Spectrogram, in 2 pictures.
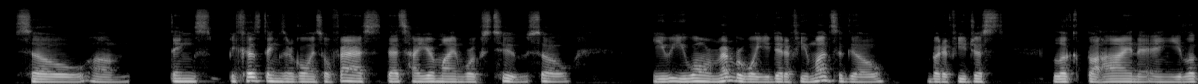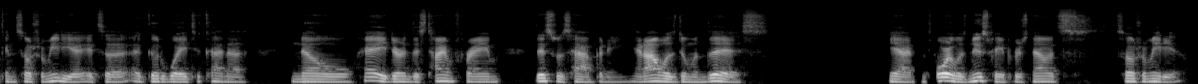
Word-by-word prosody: So, 120 0 0
um, 115 -1 -7 0.4
things 135 0 -1
because 170 +5 +4
things 135 -5 +1
are 130 - 0
going 125 -1 -1
so 125 +1 -4
fast, 140 0 0
that's 130 -1 0
how 130 - -3
your 135 +1 +2
mind 125 -2 -1
works 120 -1 -3
too, 125 -5 -2
so 130 -2 -3 0.8
you 125 +1 -1
you 135 -2 +2
won't 145 0 +3
remember 145 +4 +2
what 125 -2 +1
you 115 - -3
did 125 0 +1
a - - -3
few 125 +1 -4
months 165 +5 -1
ago, 125 0 -4 0.4
but 125 -1 -1
if 120 - -3
you 130 - +1
just 125 0 -3 0.5
look 125 0 +1
behind, 125 +1 0
and 120 -1 -6
you 120 - -3
look 125 +1 -2
in 120 - -4
social 125 0 -2
media, 135 -5 +1
it's 120 -1 -6
a 120 +1 -2
a 130 - -2
good 130 +1 0
way 125 -1 +2
to - - -10
kinda 120 -4 -5 0.4
know, 125 -2 -1
"Hey, 170 -5 +4
during 130 -1 +2
this 120 -1 -3
timeframe, 125 -4 -1 0.3
this 150 +1 +5
was 120 -2 -1
happening 115 -1 -4
and 125 +1 +1
I 145 +3 +8
was 130 -5 +3
doing 120 -2 -3
this." 125 -6 +3 1.2
Yeah, 120 -4 +1
before 165 +9 +8
it - - +8
was 125 -4 +2
newspapers, 120 -7 0
now 130 0 0
it's 120 -9 -10 0.2
social 135 +5 +1
media. 130 0 -1
125 Hz, 170 wpm, -23 LUFS, 120-135 Hz, 1.2 s, I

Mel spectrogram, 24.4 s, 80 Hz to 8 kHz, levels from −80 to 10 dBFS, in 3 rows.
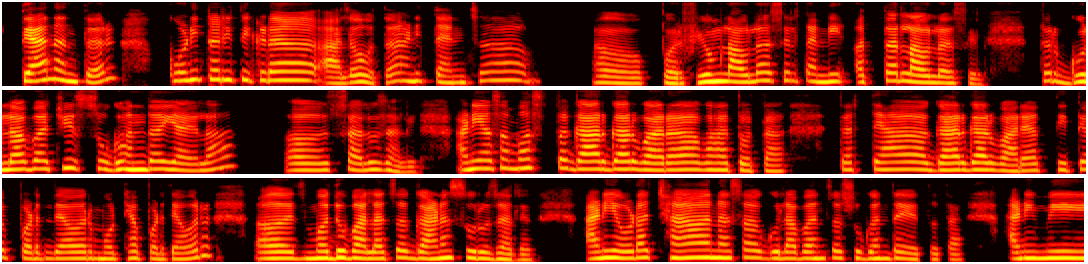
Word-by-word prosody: त्यानंतर 270 -2 +5 0.4
कोणीतरी 315 +3 +1
तिकडं 290 -1 0 0.3
आलं 200 +2 -1
होतं 230 -1 -2
आणि 265 -1 -1
त्यांचं 275 +7 -4 0.6
अ, 200 -3 -2 0.2
परफ्यूम 215 +6 +4
लावलं 245 +1 +3
असेल, 280 0 -8
त्यांनी 250 -1 0
अत्तर 270 +4 -2
लावलं 220 -5 +3
असेल, 195 -3 -9 0.5
तर 275 - -3
गुलाबाची 260 +4 +2
सुगंध 255 -1 +2
यायला 235 0 -1 0.5
अ, 230 +1 -3 0.3
चालू 240 -1 -1
झाली 190 -8 -6 0.3
आणि 250 +3 +2
असा 280 +2 -1
मस्त 300 +1 -3
गार-गार 265 0 +4
वारा 235 0 +4 0.2
वाहत 235 0 -1
होता, 205 -2 -5 0.5
तर 245 - -3 0.2
त्या 250 -1 0 0.3
गार-गार 240 +1 +3
वाऱ्यात 215 +2 -1
तिथे 245 +2 -5
पडद्यावर 215 0 -2
मोठ्या 205 +2 -3
पडद्यावर 205 +5 -4 0.4
अ, 215 - -2 0.3
मधुबालाचं 230 0 +2
गाणं 215 +2 +4
सुरू 230 -3 0
झालं 185 -3 -4 0.4
आणि 230 +3 +5
एवढा 235 +1 +2 0.2
छान 245 +1 +4
असा 245 +1 -2
गुलाबांचा 220 +1 -2
सुगंध 220 0 -3
येत 195 -4 -4
होता 185 -1 -11 0.4
आणि 225 +2 +3
मी 230 0 +5
235 Hz, 130 wpm, -19 LUFS, 215-260 Hz, 0.6 s, त्यानंतर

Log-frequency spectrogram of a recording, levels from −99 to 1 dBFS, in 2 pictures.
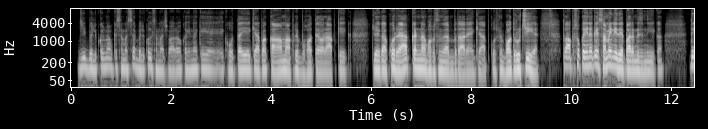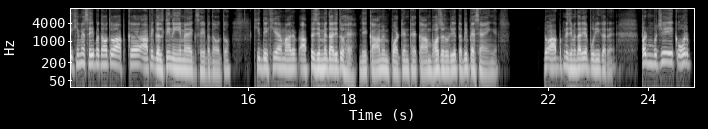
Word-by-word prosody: जी, 135 +2 -5
बिल्कुल, 130 +1 -7
मैं 140 - -7
आपकी 135 +1 -11
समस्या 130 +1 -8
बिल्कुल 125 +2 -7
समझ 115 -4 -9
पा 110 0 -10
रहा 110 - -10
हूँ। 115 - -9
कहीं 115 0 -8
न 120 +1 -5
कहीं 125 0 -8
एक 115 -1 -12
होता 110 0 -5
ही 120 +1 -1
है 120 - -2
कि 120 +1 -4
आपका 120 +1 -1
काम 110 +2 0
आपके 115 +2 -2
बहुत 105 +3 -6
है 100 - -2
और 100 0 -3
आपके 100 +3 -5
एक 100 - -18 0.5
जो 120 - 0
एक 115 +1 -1
आपको 120 +4 +1
रैप 120 +3 +4
करना 125 -2 +3
बहुत 110 -1 -2
पसंद 115 +2 -4
है, - - 0
आप 105 - -1
बता 100 -2 -2
रहे 100 +1 -5
हैं 95 -1 -9
कि - - -11
आपको 115 - -9
उसमें 110 +2 -8
बहुत 115 +3 +2
रूचि 125 +1 +2
है। 100 -2 -5 0.5
तो 155 - -1
आप 150 - +3
उसको 175 - -4
कहीं 150 -1 +3
न 155 - +3
कहीं 165 +1 +2
समय 150 +3 +4
नहीं 145 -3 +4
दे 125 - +6
पा 115 -1 +4
रहे 115 - +2
हैं 115 - -3
अपनी 105 - -3
ज़िंदगी 105 0 -6
का। 115 +1 -11 0.6
देखिए 155 +3 -2
मैं 190 - +1
सही 180 +1 +3
बताऊँ 175 -1 +3
तो 185 - +5
आपका 175 +2 +4
आपकी 160 +4 +1
गलती 135 +2 +2
नहीं 130 -2 +2
है, 125 - +3
मैं 120 -1 +3
एक 100 -3 -4
सही 110 0 -4
बताऊँ 105 -1 -6
तो। 115 0 -7 0.5
कि 140 - -4
देखिए 135 +2 -1
हमारे 130 -1 +2
आप 120 -1 +4
पे 145 - +3
ज़िम्मेदारी 130 0 +5
तो 135 +1 +3
है, 95 -7 -4
ये 110 +1 -2
काम 115 +3 +2
इम्पोर्टेंट 115 0 -1
है, 115 - 0
काम 110 0 0
बहुत 120 +3 +4
ज़रूरी 115 0 +1
है 125 - +3
तभी 120 +2 -1
पैसे 115 0 0
आएँगे। 100 +1 -8 0.9
तो 145 - 0
आप 135 +1 +4
अपनी 150 -1 -2
जिम्मेदारियाँ 130 +2 +3
पूरी 125 -1 -1
कर 120 - -2
रहे 125 +1 -11
हैं। 135 - -21 0.5
पर 185 +1 +6
मुझे 180 +3 -2
एक 200 - -3
और 185 +3 +2
120 Hz, 255 wpm, -22 LUFS, 110-135 Hz, 0.9 s, दे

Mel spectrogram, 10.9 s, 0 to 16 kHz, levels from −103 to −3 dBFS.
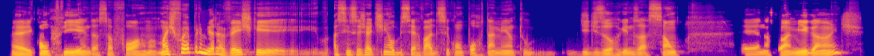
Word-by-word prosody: É, 85 -4 +3
e 80 - -1
confiem 90 0 +2
dessa 80 +1 -5
forma. 85 0 -2
Mas 155 0 +4
foi 250 +6 +4
a 255 - 0
primeira 205 - +4
vez 135 +5 +2
que, 95 - -1 0.2
assim, - - -3
você 115 - -3
já 125 +3 +1
tinha 150 +6 -3
observado 105 -6 -2
esse - - -6
comportamento 85 -2 -5 0.4
de 85 +1 -10
desorganização, 90 +2 -2 0.8
eh, 75 -2 -2
na 80 +2 -3
sua 90 - +4
amiga 95 +8 +4
antes? 125 - -1
90 Hz, 135 wpm, -21 LUFS, 85-115 Hz, 0.8 s, Mas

